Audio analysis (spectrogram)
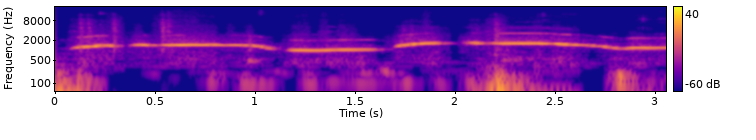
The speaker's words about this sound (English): I whistle while we're going down.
